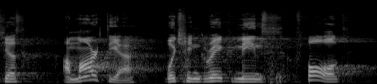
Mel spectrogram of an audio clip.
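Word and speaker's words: ἁμαρτία: the origin and now my greek professor said that you don't pronounce the h it's just amartya which in greek means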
